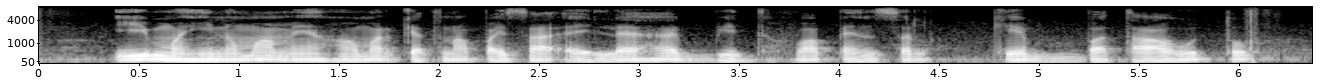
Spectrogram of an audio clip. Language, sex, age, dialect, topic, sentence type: Magahi, male, 18-24, Central/Standard, banking, question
